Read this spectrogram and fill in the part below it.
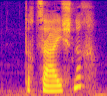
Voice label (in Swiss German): "zeichner", alsace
